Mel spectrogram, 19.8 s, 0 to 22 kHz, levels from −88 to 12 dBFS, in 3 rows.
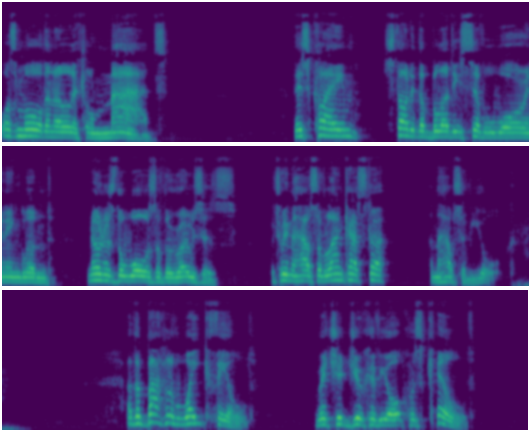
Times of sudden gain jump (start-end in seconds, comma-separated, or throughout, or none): none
